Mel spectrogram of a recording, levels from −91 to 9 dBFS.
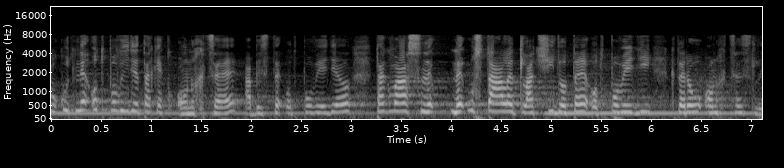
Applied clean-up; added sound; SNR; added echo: none; Bass guitar; 11 dB; none.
